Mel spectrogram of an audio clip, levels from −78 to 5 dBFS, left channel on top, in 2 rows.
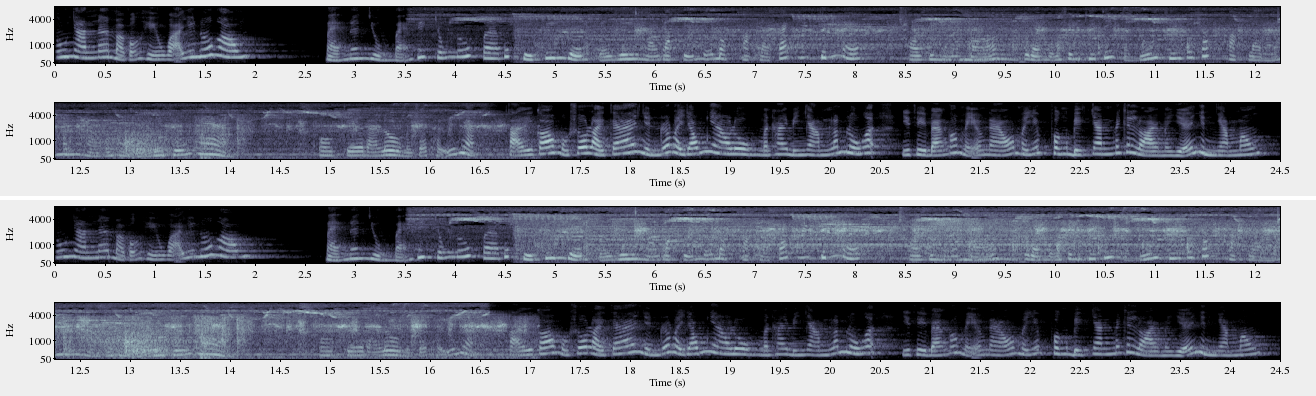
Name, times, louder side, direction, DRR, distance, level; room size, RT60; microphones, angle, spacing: voice 1, 0.0-2.0 8.9-9.7 14.9-16.5 16.8-20.5 20.7-24.3, left 4 dB, 45° left, 15 dB, 0.6 m, -25 dB
voice 2, 2.7-8.1 8.4-14.0, equal, 5° left, 8 dB, 0.5 m, -26 dB
sound 1, 3.5-16.6, right 8 dB, 45° right, 1.0 m, -27 dB
sound 2, 4.6-17.1, right 8 dB, 65° right, 0.5 m, -25 dB
14.5 x 10.5 x 6.7 m, 0.93 s
head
